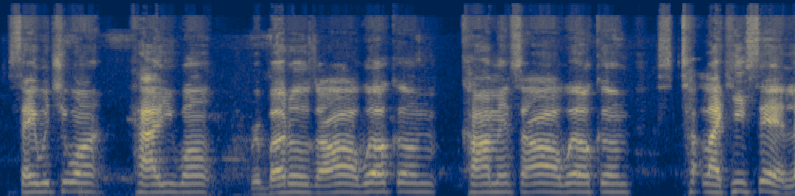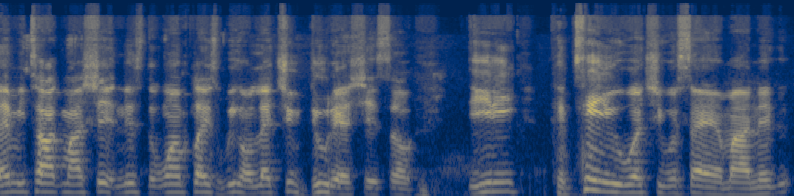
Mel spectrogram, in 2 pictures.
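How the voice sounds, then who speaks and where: A man's voice: a little high, steady tone, fairly quick, bright, forceful tone. A man co-hosting a casual podcast, loose and profane, cutting in over the others. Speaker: podcast co-host. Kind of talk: casual sports podcast chat.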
